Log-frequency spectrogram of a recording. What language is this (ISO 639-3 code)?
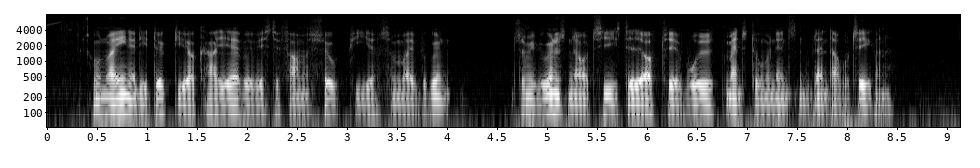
dan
